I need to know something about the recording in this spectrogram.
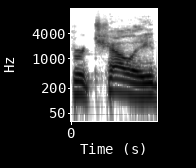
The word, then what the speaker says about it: Rachele: Well, my website is it's pronounced Rachele, the last name.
